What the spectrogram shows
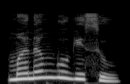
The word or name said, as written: ಮನಂಬುಗಿಸು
